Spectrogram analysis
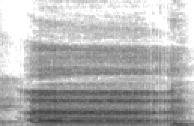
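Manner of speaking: throaty imitated croak; creaky noise. Killer answering the cop, creaky imitated noise. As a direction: let out a short rattling croak.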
